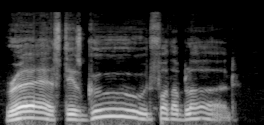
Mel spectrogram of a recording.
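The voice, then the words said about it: Bad Dracula voice. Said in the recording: “my terrible Dracula impression.”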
